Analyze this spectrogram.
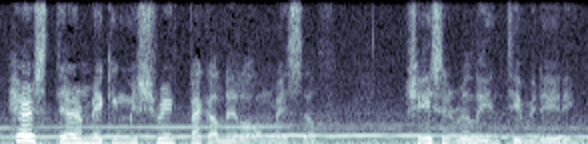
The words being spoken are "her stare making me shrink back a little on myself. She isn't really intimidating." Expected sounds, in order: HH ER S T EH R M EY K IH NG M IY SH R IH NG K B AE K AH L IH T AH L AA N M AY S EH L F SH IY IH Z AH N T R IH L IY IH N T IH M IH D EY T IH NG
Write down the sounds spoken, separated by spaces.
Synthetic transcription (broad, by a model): HH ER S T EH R M EY K IH NG M IY SH R IH NG K B AE K AH L IH T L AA N M AY S EH L F SH IY IH Z AH N T R IH L IY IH N T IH M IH D EY T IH NG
